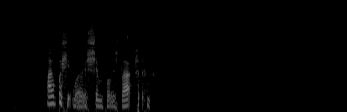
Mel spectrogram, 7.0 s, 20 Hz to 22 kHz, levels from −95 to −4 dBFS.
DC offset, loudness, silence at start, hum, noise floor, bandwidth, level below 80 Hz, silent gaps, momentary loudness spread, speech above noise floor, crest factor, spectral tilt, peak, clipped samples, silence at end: under 0.1%; -62 LUFS; 0.95 s; none; under -90 dBFS; 10.5 kHz; under -90 dBFS; none; 6 LU; over 26 dB; 26 dB; -4 dB/octave; -42 dBFS; under 0.1%; 3.85 s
